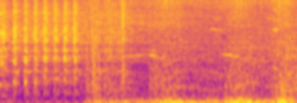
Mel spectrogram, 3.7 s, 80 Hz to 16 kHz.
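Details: Top Secret-built 4-cylinder turbo in Smoky Nagata's Supra GT-300, new FuelTech FT550 on dyno, after fixing wrong firing order: about a second of even cranking, then catches cleanly into a low, steady idle with no misfire.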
